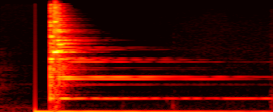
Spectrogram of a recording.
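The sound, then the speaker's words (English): Glasses clink together in a bright toast, one quick double tap followed by a clear ringing tone that hangs and slowly fades for nearly two seconds. “Cheers to that.”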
